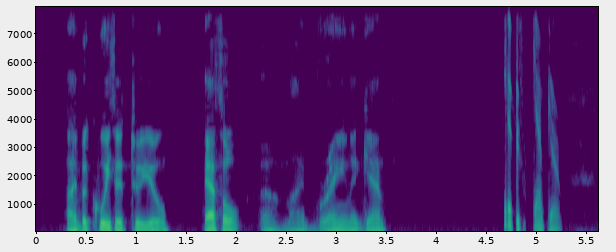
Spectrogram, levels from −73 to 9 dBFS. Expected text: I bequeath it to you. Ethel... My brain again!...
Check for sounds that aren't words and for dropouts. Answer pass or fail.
fail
